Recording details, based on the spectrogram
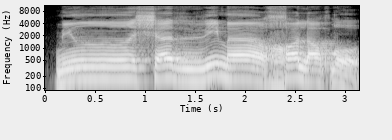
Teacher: را باریک ہوگی، اس کے نیچے زیر آ گئی ہے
